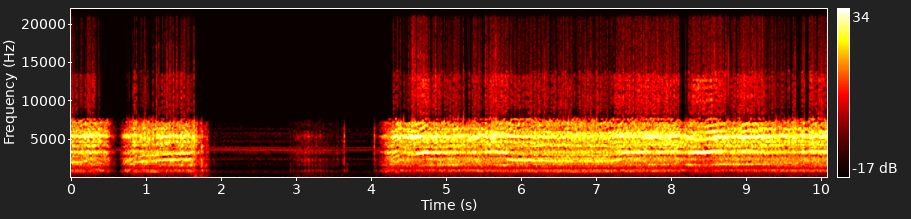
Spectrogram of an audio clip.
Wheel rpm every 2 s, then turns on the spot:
120, 20, 170, 210, 230.
none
